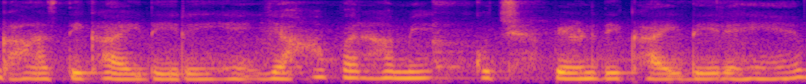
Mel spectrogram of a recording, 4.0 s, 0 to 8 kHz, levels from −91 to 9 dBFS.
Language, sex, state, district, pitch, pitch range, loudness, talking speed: Hindi, female, Chhattisgarh, Balrampur, 210 Hz, 195-230 Hz, -17 LUFS, 210 wpm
